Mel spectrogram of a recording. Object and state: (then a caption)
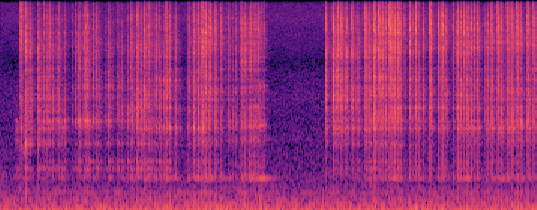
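Studded plastic tumbler. A tall, hollow, lilac studded plastic tumbler is held in one hand while fingernails scratch and rub over its studs. Two stretches of dense, bright, rasping scratching are heard, separated by a short pause near the middle, over a low steady rumble.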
